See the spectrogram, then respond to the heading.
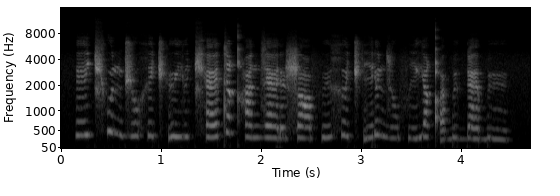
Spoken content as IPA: e t͡ɕʰ u n d͡ʒ o x e t͡ʃʼ y j y t͡ɕʰ æ t i qʰ æ n z æ ɾ e ʂ ɑ f y x ø t͡ʃʼ i ɾ y n z u f i j e qʼ y ɓ y ɠ æ ɓ y

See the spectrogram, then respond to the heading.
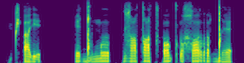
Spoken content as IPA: t͡ʃʼ a ɾʲ e | e ɡ͡ǃ u m ʊ | z o tˤ ɛ t͡sʼ ɔ kʷʼ ɪ χ ɔ r ɔ ɡ͡ǃ ɛ

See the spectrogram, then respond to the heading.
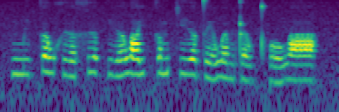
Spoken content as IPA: m i˨˩˦ k ə˧ w x ɨ˨˩ ə̯ x ɨ˧ ə̯ k i˨˩˦ ə̯ w a˧˥ j k ə˧˥ m c i˧ ə̯ t̪ e˨˩˦ w ə˨˩ m ʈ ə˨˩ w t̪ʰ o˨˩˦ w aː˧

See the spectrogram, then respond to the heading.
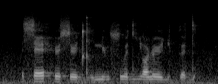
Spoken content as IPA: s ɛ h ø s ø d ɖ ṳ mʲ u ɳ sʷ œ d ʎ ɔ ɳ ø ʎ ə k ə d

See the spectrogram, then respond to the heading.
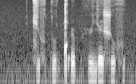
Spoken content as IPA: t͡ɕ y f tʷ i ǃʼ ø pʰ y j e ʃ u f

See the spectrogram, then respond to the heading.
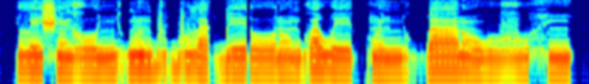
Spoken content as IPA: l e˦ ʃ ɛ̃˨ ɣ oː˨ ɲ ɨ˦ ɡʷ ĩ˦ b ɨ˦ b u˦ l a˨ ɡ͡b eː˧ ɾ oː˨ ɾ ɔ̃˨ ɡʷ a˦ w eː˨ kʷ ɛ̃˨ ɲ u˨ ɡ͡b aː˦ ɾ ɔ̃˨ w u˨ ɣ u˧ h ĩ˧

